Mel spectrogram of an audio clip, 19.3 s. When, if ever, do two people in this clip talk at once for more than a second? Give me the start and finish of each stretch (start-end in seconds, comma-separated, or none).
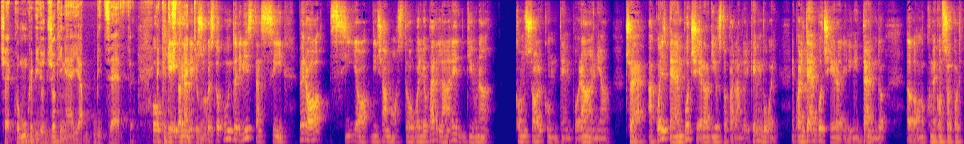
3.0-4.3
